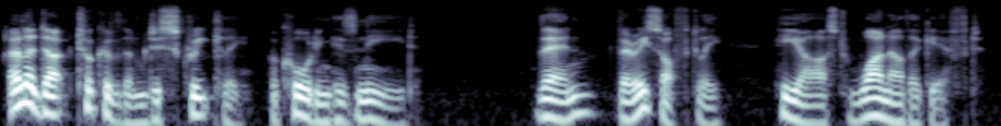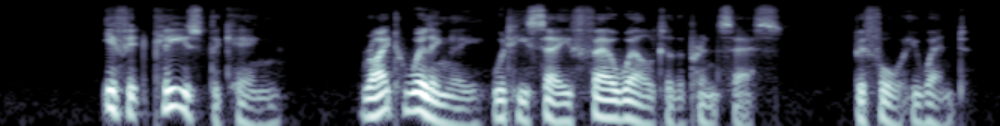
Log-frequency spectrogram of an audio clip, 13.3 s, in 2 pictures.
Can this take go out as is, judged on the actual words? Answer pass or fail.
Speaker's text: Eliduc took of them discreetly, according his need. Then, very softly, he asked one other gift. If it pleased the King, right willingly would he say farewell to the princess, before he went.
pass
